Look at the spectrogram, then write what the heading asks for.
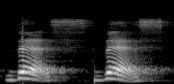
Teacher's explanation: E curto, como se fosse um E fechado.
